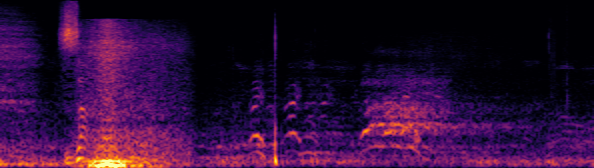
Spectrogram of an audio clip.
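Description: A low thump with a rushing noise that cuts off suddenly about a second and a half in, as the replay cuts back to live play. Then the quiet pitch-side sound of a football match in an empty stadium: faint players' shouts and a single sharp ball strike.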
